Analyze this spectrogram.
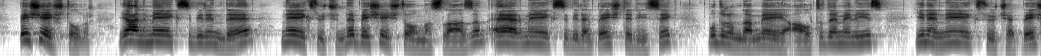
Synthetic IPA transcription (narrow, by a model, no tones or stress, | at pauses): b̥eʃɛɛʃt̪ʰo̞lˠṵɾ | jaːnimɛɛcsibiɾind̪ɛ | nɛɛcsiyt͡ʃʰynd̪ɛbeʃɛɛʃt̪ʰio̞lˠmasɯlʲˠaːzɯmejæɾmɛɛcsibiɾɛbɛʃt̪ʰed̪ijsɛc | bud̪uɾumd̪amejɛ̰ʔa̰lˠt̪ʰɯd̪e̞melʲijiz̥ | jinɛnɛɛcsiyt͡ʃʰɛbɛʃ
